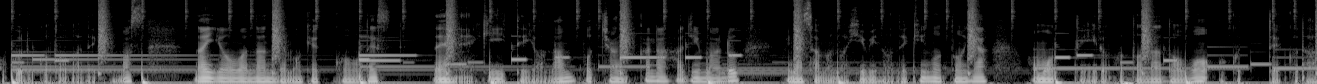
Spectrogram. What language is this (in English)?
Japanese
